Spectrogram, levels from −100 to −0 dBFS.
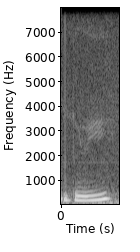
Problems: continuous background conversations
